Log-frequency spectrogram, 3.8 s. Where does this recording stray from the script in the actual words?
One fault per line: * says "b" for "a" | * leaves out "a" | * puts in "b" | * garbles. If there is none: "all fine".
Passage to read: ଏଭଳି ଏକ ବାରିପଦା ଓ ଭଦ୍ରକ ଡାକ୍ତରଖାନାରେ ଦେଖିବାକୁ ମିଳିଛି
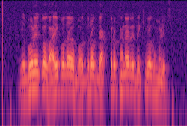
all fine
